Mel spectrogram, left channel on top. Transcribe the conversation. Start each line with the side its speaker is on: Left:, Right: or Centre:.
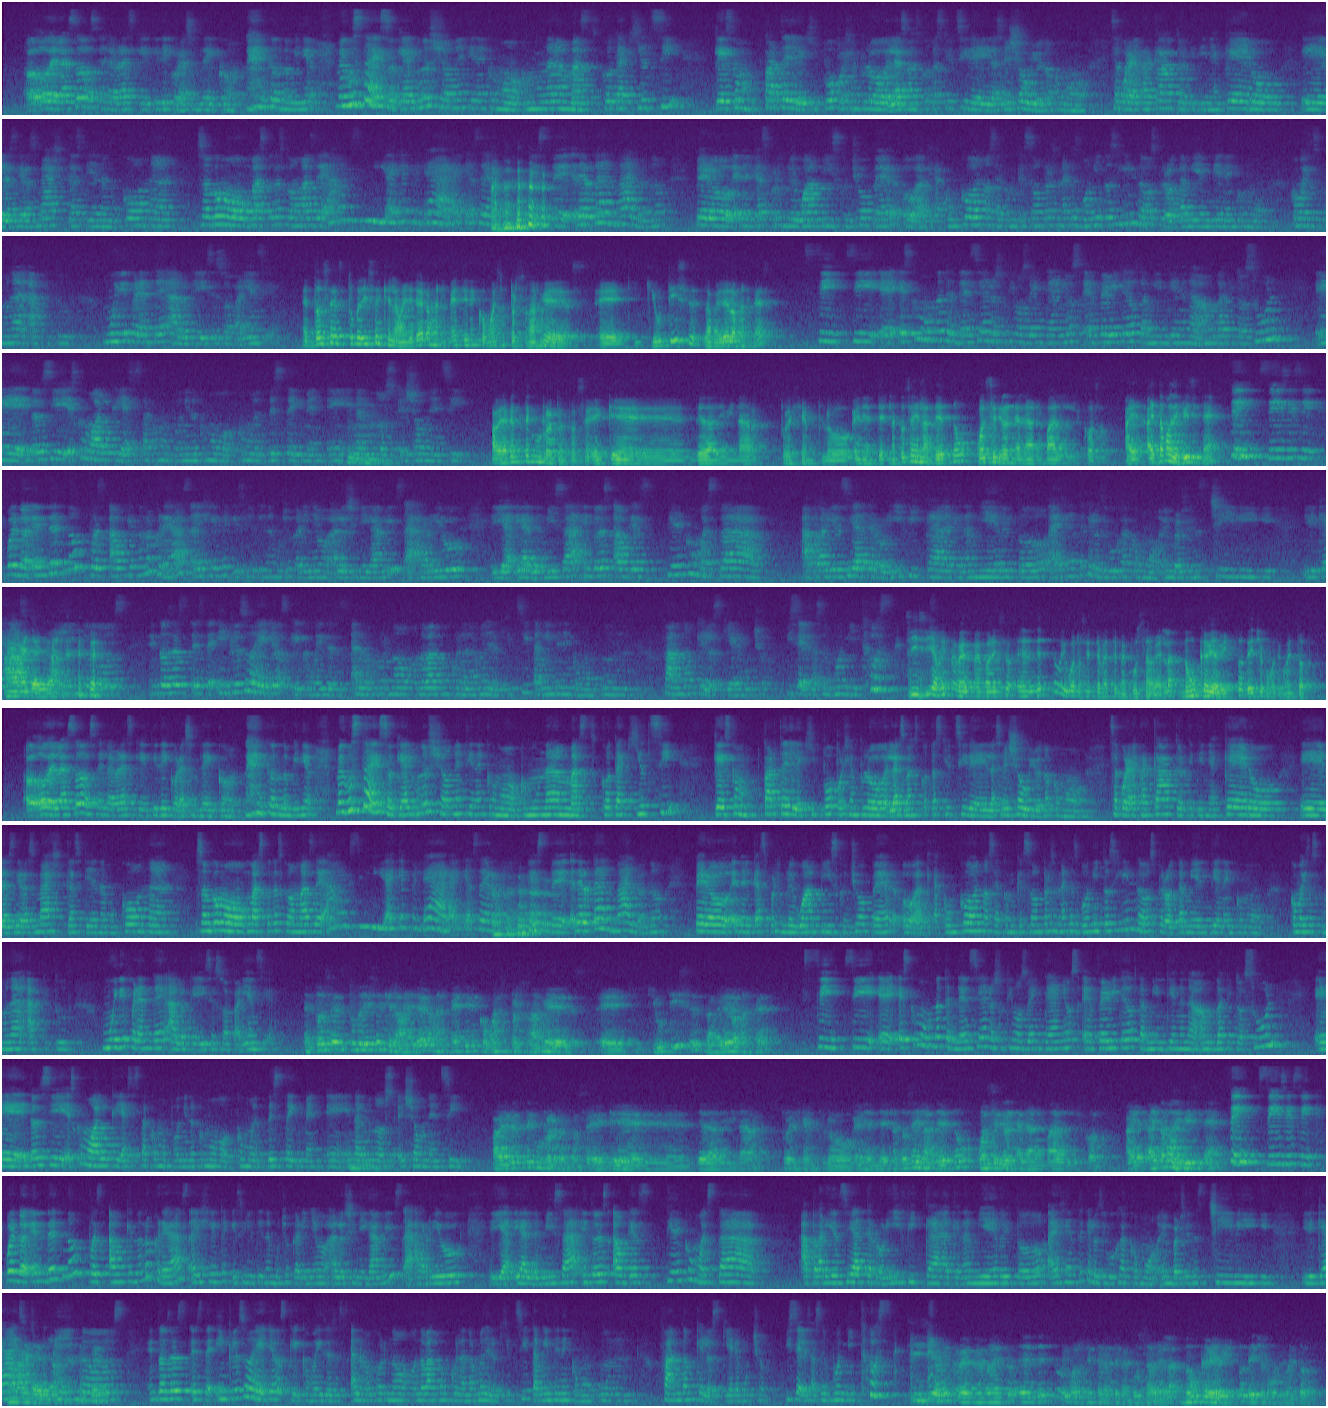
Right: O, o de las dos, eh, la verdad es que tiene corazón de con- <laughs> condominio. Me gusta eso, que algunos shonen tienen como, como una mascota cutesy, que es como parte del equipo. Por ejemplo, las mascotas cutesy de la serie Shoujo, ¿no? Como Sakura Card Captor, que tiene a Kero, eh, las guerras mágicas, que tienen a Mukona. Son como mascotas como más de, ay, sí, hay que pelear, hay que hacer,
Left: <laughs>
Right: este, derrotar al malo, ¿no? Pero en el caso, por ejemplo, de One Piece con Chopper o acá con Kon, o sea, como que son personajes bonitos y lindos, pero también tienen como, como dices, como una actitud muy diferente a lo que dice su apariencia.
Left: Entonces, tú me dices que la mayoría de los animes tienen como esos personajes eh, cu- cuties, la mayoría de los animes.
Right: Sí, sí, eh, es como una tendencia en los últimos 20 años. En Fairy Tail también tienen a, a un gatito azul. eh, entonces sí, es como algo que ya se está como poniendo como, como de statement en,
Left: Mm,
Right: en algunos eh, shounen, sí.
Left: a ver, acá te tengo un reto entonces, eh, que de adivinar, por ejemplo, en el de- entonces en la Death Note, ¿cuál sería el, el animal cosa? Ahí, ahí está más difícil, ¿eh?
Right: Sí, sí, sí, sí. Bueno, en Death Note, pues aunque no lo creas, hay gente que sí le tiene mucho cariño a los Shinigamis, a, a Ryuk y, a- y al de Misa. Entonces, aunque es- tienen como esta apariencia terrorífica, que da miedo y todo, hay gente que los dibuja como en versiones chibi y, y de que, ay,
Left: Ah,
Right: son
Left: ya,
Right: súper
Left: ya.
Right: lindos.
Left: <laughs>
Right: Entonces, este, incluso ellos, que como dices, es- a lo mejor no, no van como con la norma de lo cutesy, también tienen como un fandom que los quiere mucho y se les hacen bonitos. <laughs>
Left: Sí, sí, a mí me, me- me pareció, el Death Note igual recientemente me puse a verla, nunca había visto, de hecho, como te comento,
